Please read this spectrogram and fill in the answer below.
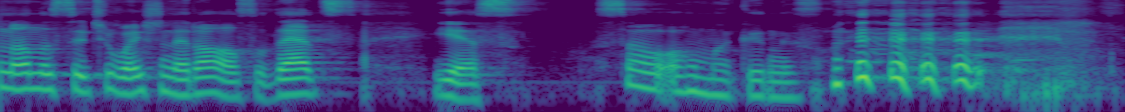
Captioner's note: chuckles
